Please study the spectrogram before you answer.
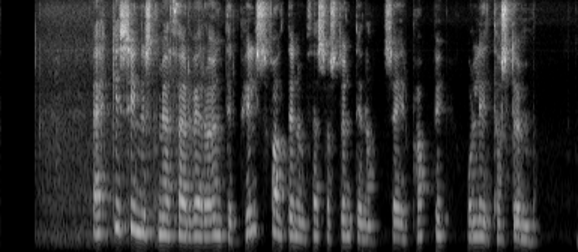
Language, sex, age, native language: Icelandic, female, 60-69, Icelandic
